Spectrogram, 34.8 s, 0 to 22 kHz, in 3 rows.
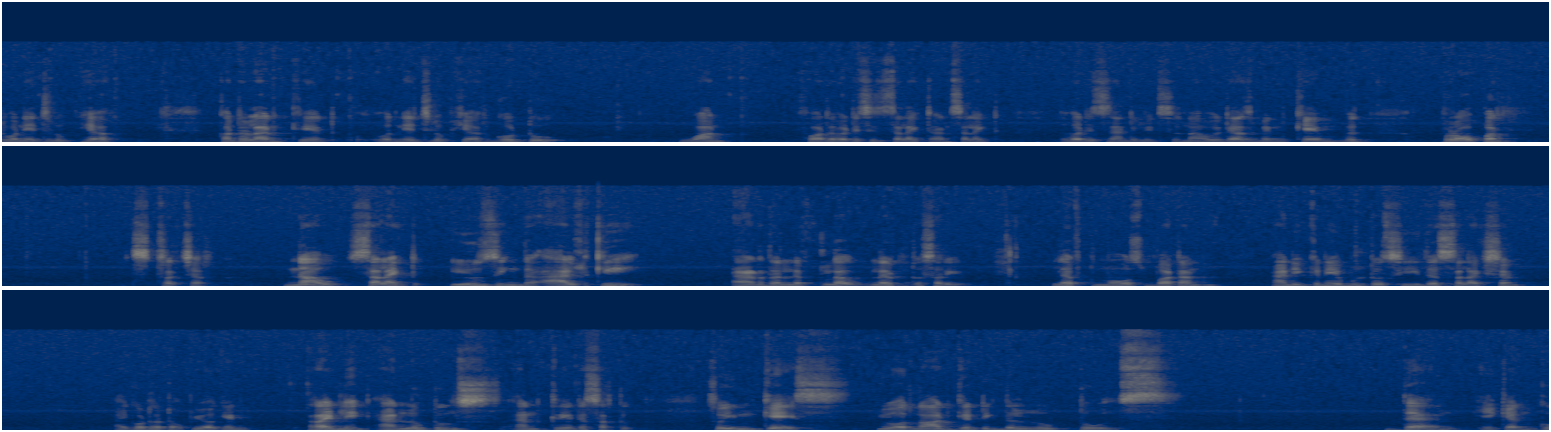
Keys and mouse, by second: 0.7 click, 1.3 ctrl+r, 2.5 click, 3.8 q, 5.9 1, 6.3 click, 7.4 x, 8.4 click, 8.5 middle click, 8.6 click, 8.8-10.3 middle drag, 14.3 alt+click, 22.1 shift+z, 22.6 1, 24.4 KP_7, 25.4-27.9 drag.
